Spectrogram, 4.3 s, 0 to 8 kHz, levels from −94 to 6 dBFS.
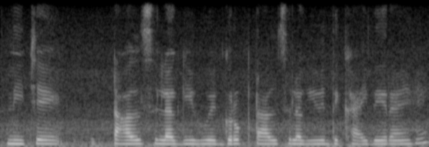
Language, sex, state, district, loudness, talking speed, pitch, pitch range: Hindi, female, Bihar, Saran, -27 LUFS, 165 wpm, 200 Hz, 195-205 Hz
